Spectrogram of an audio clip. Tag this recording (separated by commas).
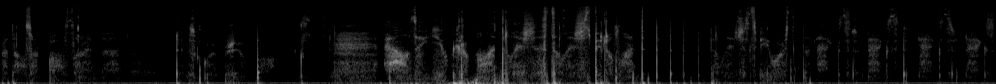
people whispering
